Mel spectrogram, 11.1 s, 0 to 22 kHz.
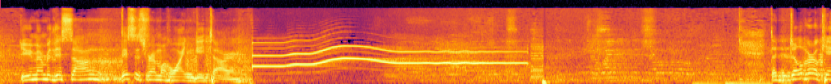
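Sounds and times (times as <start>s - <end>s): lap steel guitar glissando: 3.4s - 7.3s.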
